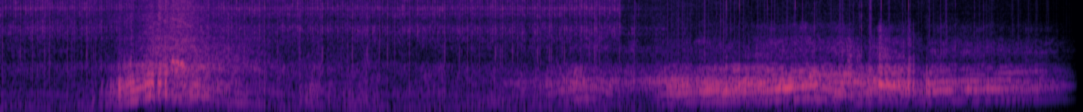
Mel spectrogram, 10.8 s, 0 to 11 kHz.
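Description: Tuned Audi B5 2.7-litre V6 biturbo engines idling, then revved sharply about a second in, blipped twice more, and held at high revs for the last few seconds on launch control and antilag. The sound cuts off just before the end.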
